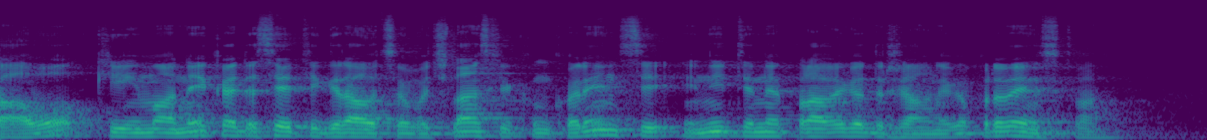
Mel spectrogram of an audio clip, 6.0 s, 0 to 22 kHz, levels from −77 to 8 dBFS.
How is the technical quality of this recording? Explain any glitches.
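No glitches or dropouts can be heard here.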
